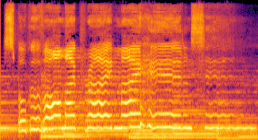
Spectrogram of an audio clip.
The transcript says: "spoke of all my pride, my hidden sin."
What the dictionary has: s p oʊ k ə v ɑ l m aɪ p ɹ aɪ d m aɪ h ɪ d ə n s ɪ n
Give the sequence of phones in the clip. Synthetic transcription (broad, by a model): s p oʊ k ə v ɑ l m aɪ p ɹ aɪ d m aɪ h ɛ d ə n s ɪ n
